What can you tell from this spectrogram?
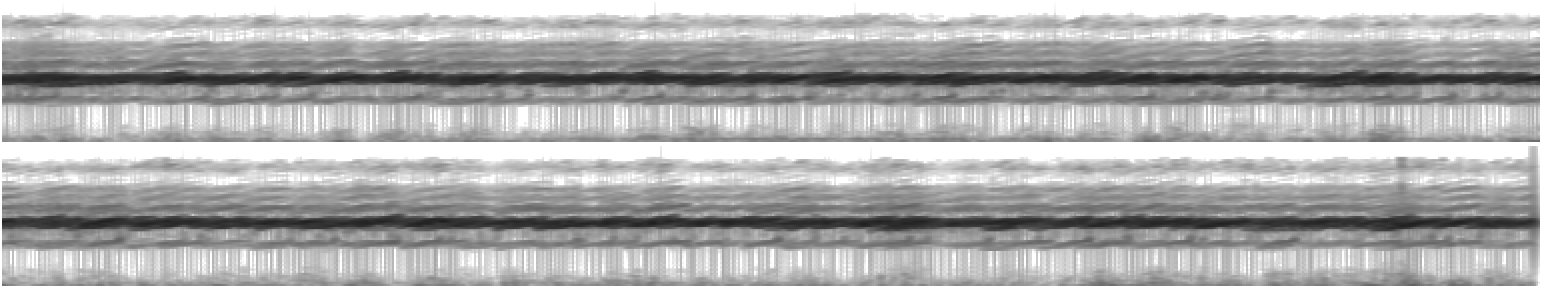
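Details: Breeding spring peepers calling in a septic lagoon, a dense chorus of many males giving high, piercing peeps that overlap continuously into a shrill ringing wall of sound with no pauses.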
